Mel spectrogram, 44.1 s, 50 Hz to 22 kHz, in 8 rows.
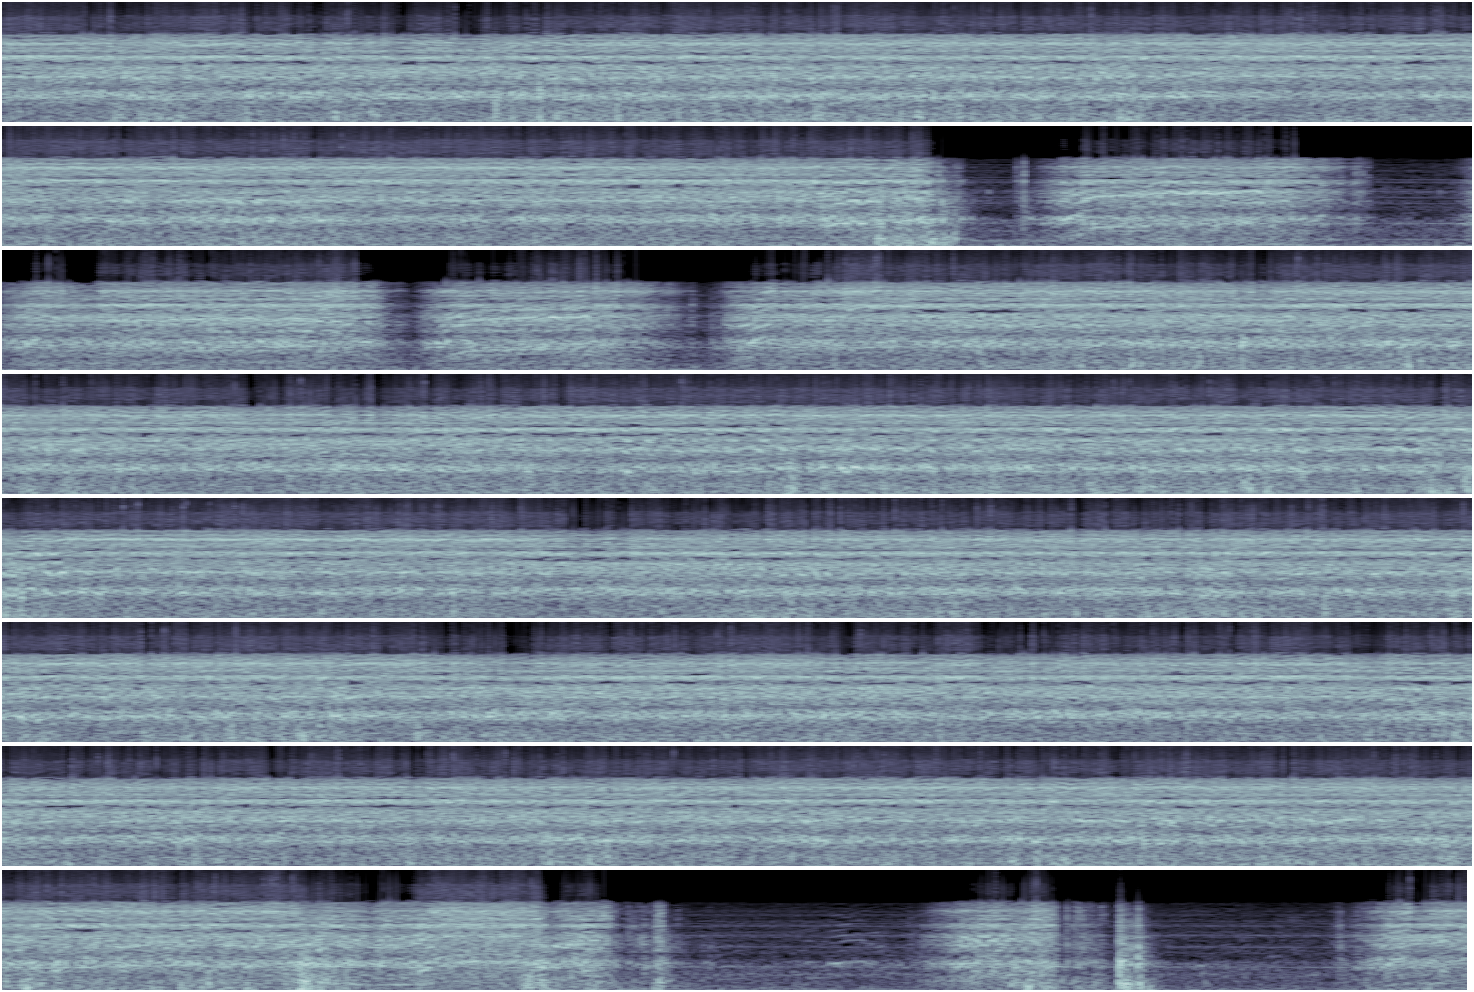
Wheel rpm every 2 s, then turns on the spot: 230, 230, 240, 230, 160, 100, 110, 200, 230, 220, 230, 230, 230, 230, 230, 230, 230, 230, 230, 220, 110, 40.
none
